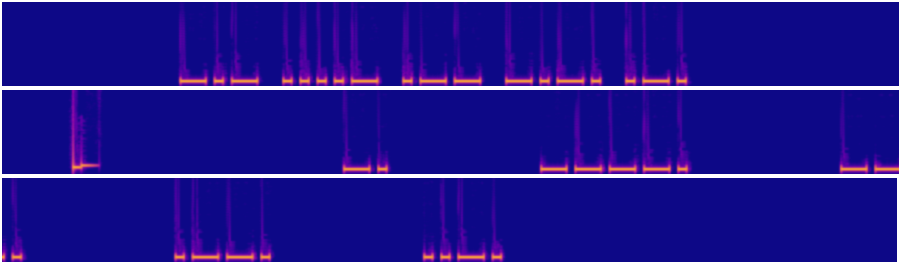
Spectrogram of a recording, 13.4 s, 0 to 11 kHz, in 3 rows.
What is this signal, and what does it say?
Morse code, heard as a keyed tone, about 28 wpm, spaced as for 14 wpm, 700 Hz. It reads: K4WCR N9GPF
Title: USA Call Signs - 5 Characters - 6x Character Spacing - 28wpm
